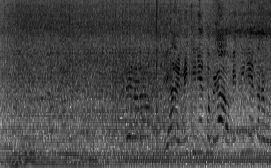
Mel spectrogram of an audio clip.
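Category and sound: vehicle, truck engine revving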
